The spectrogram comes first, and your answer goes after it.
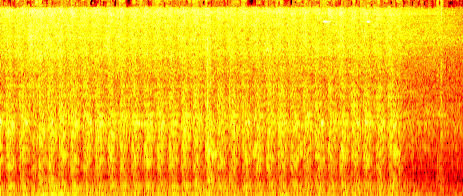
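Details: Valiant Charger VH during restoration: steady starter cranking about three turns a second for six seconds, never catching, then winding down; no-start.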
